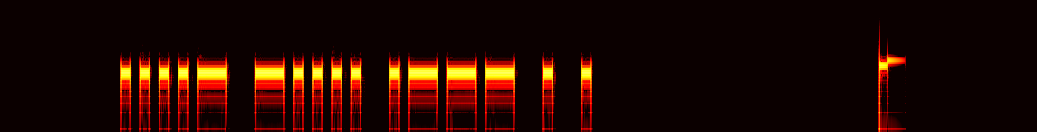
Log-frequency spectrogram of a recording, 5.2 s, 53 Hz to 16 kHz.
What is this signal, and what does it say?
Morse code, heard as a keyed tone, about 25 wpm, 700 Hz. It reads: 46JEE
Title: Five Challenging Letter-Number Combinations 25wpm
